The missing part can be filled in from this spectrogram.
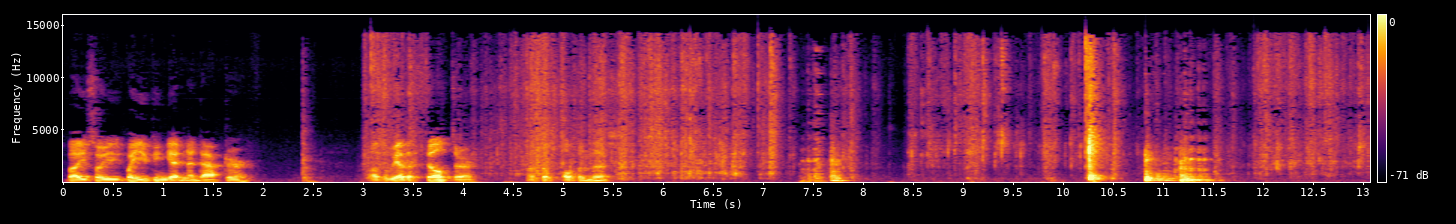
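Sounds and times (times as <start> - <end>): packaging crinkling: 3.0 - 10.9, 11.5 - 13.0.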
